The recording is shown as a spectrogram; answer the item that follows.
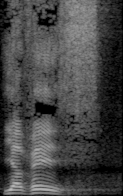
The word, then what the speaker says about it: Jabez: The Jews say Yavez or Yahweh. That's how they say it. The J is Yah. The B is Va. So they say Yahweh, Jabez.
